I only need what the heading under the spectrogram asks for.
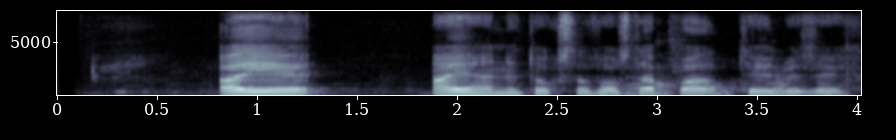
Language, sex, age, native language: Icelandic, male, 12, Icelandic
